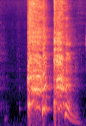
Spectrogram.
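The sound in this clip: Two sharp, loud coughs from someone suffering from allergies, each a short harsh burst with a brief pause between them and no talking.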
